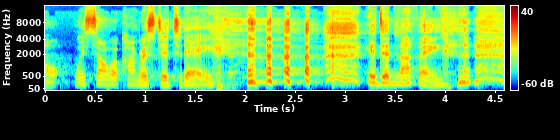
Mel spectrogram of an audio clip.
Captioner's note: laughs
